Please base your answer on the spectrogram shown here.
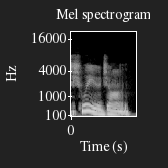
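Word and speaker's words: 水滸傳: evident about the title the pronunciation in chinese as shuyujong and in japanese the pronunciation is suikeden because of these two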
